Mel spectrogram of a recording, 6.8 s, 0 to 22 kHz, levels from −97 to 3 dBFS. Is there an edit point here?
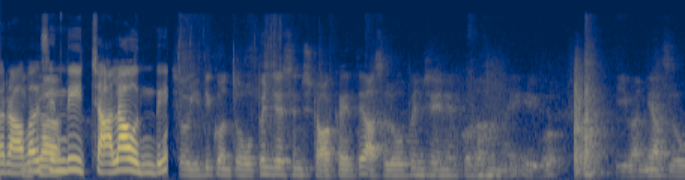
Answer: yes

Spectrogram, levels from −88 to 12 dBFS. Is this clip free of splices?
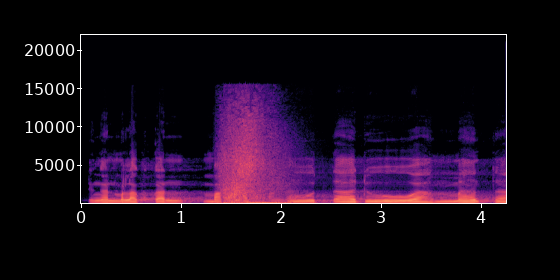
no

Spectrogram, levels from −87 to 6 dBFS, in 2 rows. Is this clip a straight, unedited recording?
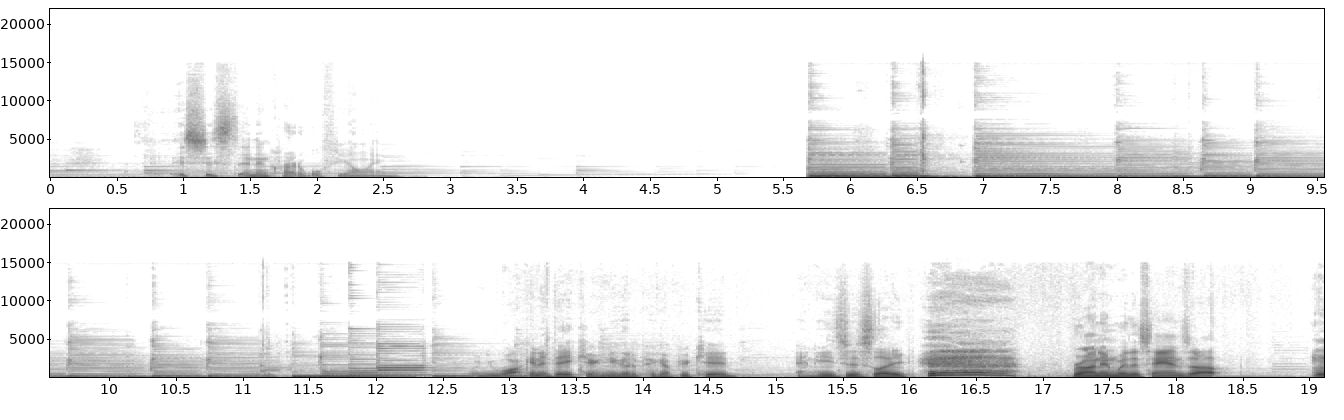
yes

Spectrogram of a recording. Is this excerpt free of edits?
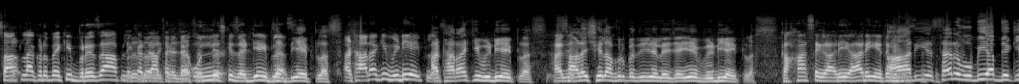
yes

